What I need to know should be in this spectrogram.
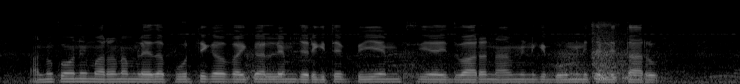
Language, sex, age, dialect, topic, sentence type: Telugu, male, 56-60, Central/Coastal, banking, statement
